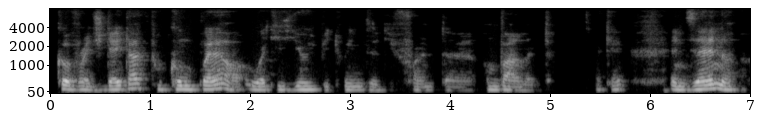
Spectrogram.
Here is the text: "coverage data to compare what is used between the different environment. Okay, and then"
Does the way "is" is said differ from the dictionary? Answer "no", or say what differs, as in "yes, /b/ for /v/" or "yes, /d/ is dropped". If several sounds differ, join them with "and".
no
